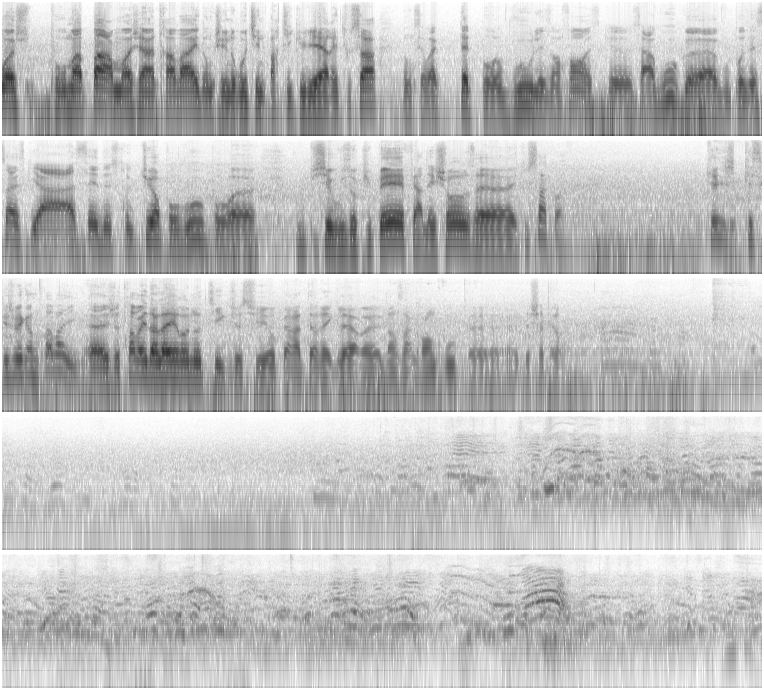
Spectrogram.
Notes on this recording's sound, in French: Carte postale sonore : la plaine d'Ozon à Châtellerault. Un groupe d'élèves allophones du LP2I a réalisé une carte postale sonore à la plaine d'Ozon à Châtellerault, pour saisir la diversité culturelle du quartier.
